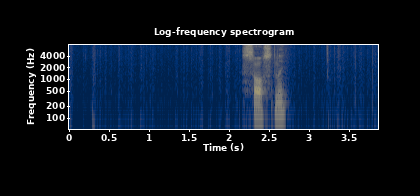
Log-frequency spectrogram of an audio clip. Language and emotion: Russian, neutral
